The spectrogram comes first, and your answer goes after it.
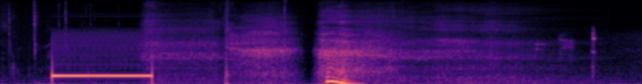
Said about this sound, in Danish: jeg ringer lige op til ham, det og ser, om han kan komme i morgen.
